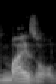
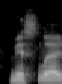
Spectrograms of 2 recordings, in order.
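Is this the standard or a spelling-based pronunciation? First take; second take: spelling-based; standard. First: It is said with a spelling-based pronunciation. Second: It is said with the standard pronunciation. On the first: The speaker calls it wrong. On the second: The speaker calls it right.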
